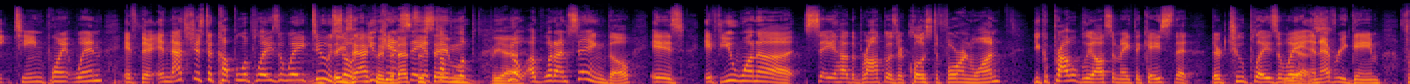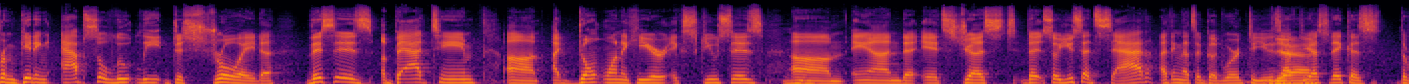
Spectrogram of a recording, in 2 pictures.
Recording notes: coming to you LIVE from the DNVR Bar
